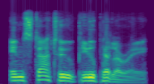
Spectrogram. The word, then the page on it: in statu pupillari: British English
